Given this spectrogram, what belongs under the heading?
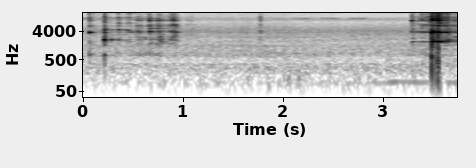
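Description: A spoon stirs dhurum flower greens in a pan with crushed ginger, garlic and raw chili, making scattered light metallic clinks and scrapes. A quieter stretch follows, then a sharper clatter of utensil against pan at the end.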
